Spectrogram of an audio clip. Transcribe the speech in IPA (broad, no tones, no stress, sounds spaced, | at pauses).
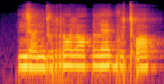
n z ɜ n d u r ɔ l ɒ | l ɛ ɡ u tʼ ɒ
